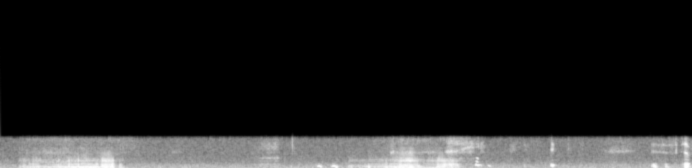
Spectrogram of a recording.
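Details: Pet dog asleep: soft, buzzing snores with faint room noise and small background clicks; ordinary snoring.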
